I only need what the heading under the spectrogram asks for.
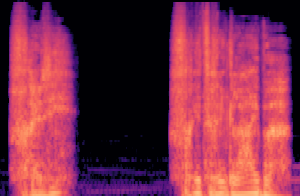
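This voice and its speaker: A man's voice: lowish voice, lively intonation, slow, pushed and bright, dry recording, clean studio sound, pitched above the performer's own voice, exaggerated voice. A man voicing a frightened, disbelieving trench soldier in an audiobook, shaky and urgent. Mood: afraid, disbelieving. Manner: shaky, urgent, breathy outbursts. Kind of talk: dramatic audiobook character voice.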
